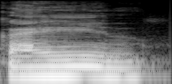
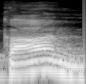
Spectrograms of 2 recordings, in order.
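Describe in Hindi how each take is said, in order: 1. यह आगे वाला 'a' स्वर है। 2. यह स्वर लंबा खुला 'ah' है। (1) "ये लिखा है कैन" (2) "नहीं"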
